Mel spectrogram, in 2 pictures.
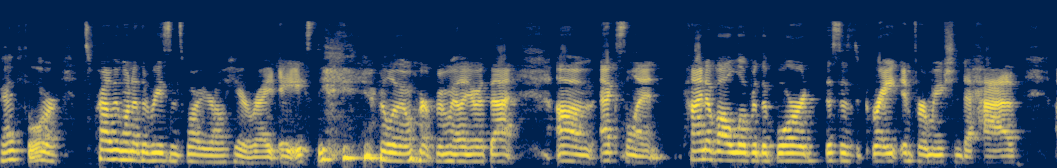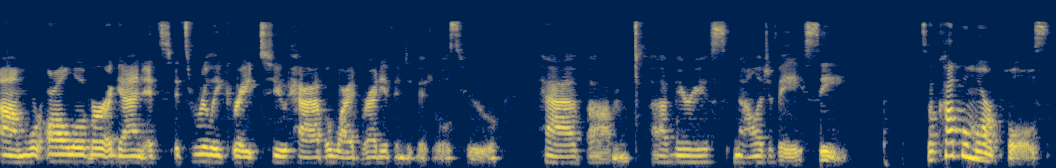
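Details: Adult woman speaking; normal speech.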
